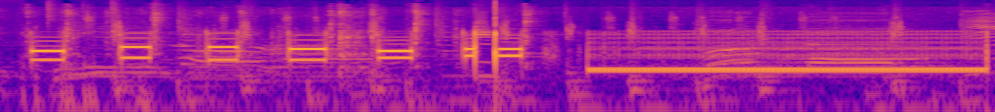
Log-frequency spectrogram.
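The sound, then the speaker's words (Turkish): A phone number is keyed in to call a guest for an interview, with a quick series of about seven or eight dual-pitched touch-tone beeps, followed by a steady, sustained electronic tone, clear with no talking. “Bu özel görüşme için şimdi kendisini arıyoruz.”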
